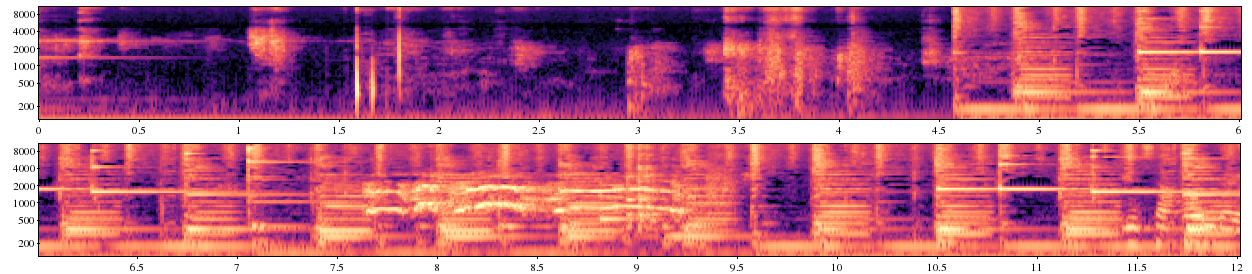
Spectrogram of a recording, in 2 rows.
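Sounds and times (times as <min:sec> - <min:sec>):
music with bass and plucked notes: 0:04.6 - 0:12.0
rooster crowing: 0:07.5 - 0:09.6.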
